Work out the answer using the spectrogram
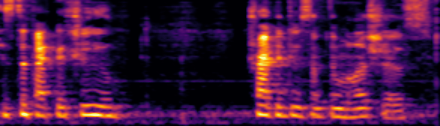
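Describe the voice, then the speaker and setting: Low-voiced woman chatting while eating. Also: fairly even intonation, background noise. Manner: frank, drawn-out musing. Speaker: vlogger. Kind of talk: casual chat to camera.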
